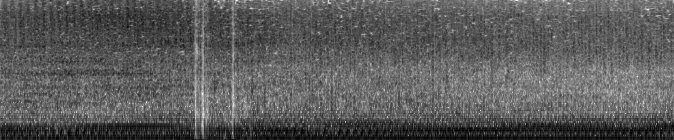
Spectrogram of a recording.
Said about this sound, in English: And where we're standing now, we have more motorcycles coming through.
